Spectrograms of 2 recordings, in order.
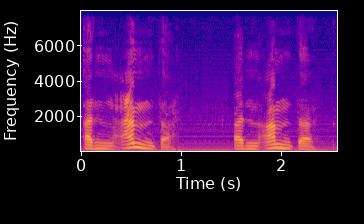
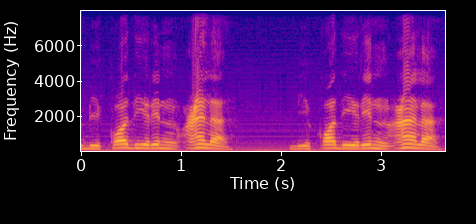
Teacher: nun sukun atau tanwinnya dibaca jelas, tidak boleh dengung. Itu dibaca izhar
